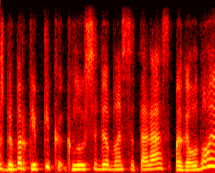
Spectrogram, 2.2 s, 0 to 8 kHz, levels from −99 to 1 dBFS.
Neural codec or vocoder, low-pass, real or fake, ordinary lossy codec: codec, 24 kHz, 1.5 kbps, HILCodec; 7.2 kHz; fake; Opus, 24 kbps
